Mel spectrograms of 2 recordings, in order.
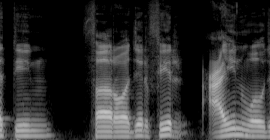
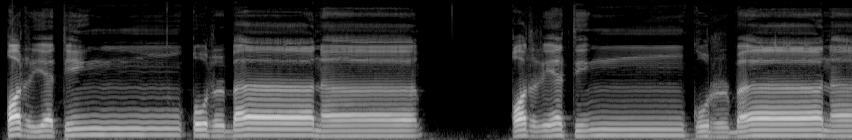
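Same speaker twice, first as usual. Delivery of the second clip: louder, higher, slow chanted recitation; correct recitation; 3 semitones higher, 5 dB louder, much slower than usual. Shown as a demonstration. Teacher gives the correct recitation to students, chanted slowly. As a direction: draw out কুরবানা with a long final alif. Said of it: "সহি উচ্চারণ হলো".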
